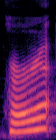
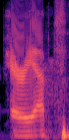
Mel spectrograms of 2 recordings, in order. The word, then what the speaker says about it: periapt: The necklace, I don't know how to say this word, but it is a Peract? Hey! Periapt. Oh, Is it Periapt?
